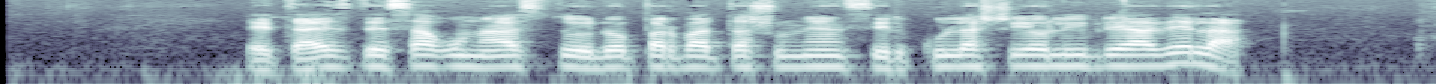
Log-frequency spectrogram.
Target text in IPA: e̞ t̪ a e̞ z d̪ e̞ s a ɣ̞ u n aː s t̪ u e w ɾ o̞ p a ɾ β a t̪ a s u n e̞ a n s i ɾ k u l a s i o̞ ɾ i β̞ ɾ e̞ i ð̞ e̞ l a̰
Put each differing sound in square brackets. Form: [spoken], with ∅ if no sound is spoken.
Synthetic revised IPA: e̞ t̪ a e̞ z d̪ e̞ s a ɣ̞ u n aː s t̪ u e w ɾ o̞ p a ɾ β a t̪ a s u n e̞ a n s i ɾ k u l a s i o̞ [l] i β̞ ɾ e̞ [a] ð̞ e̞ l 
